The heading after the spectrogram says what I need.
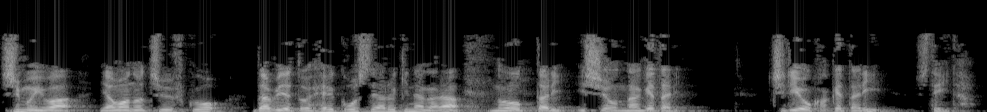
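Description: A pastor preaching a sermon in a conversational, earnest way, with emphatic sentence endings. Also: male voice, a little high, moderate pace, husky. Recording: dull lo-fi recording.

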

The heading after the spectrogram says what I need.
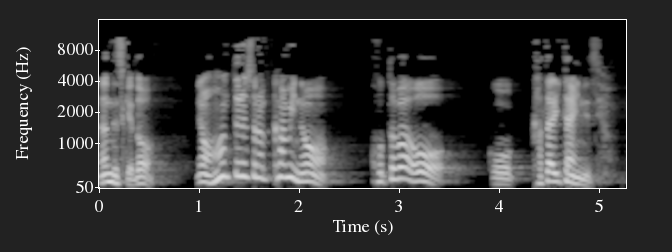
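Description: A man's voice: high voice, very animated, moderate pace. A male pastor giving a chatty, earnest Bible teaching, with self-deprecating asides.

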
